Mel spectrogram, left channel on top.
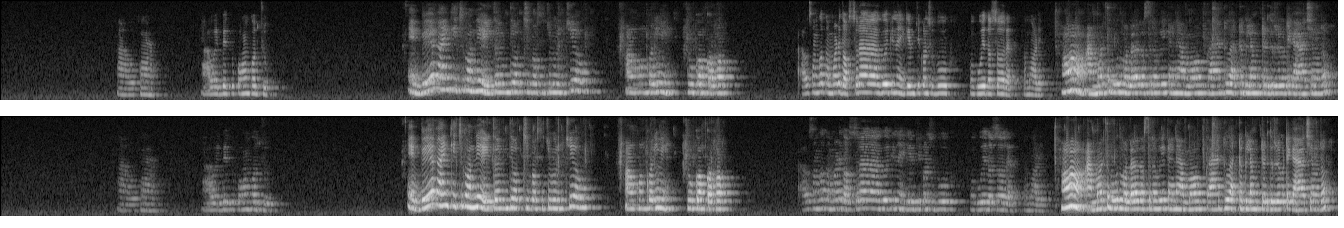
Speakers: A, on the left; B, on the right.
A: ଆଉ କଣ ଆଉ ଏବେ ତୁ କଣ କରୁଛୁ?
B: ଏବେ ଆ କାହିଁକି କିଛି କରୁନି ଏଇ ତ ଏମିତି ଅଛି ବସିଛି ବୁଲୁଛି ଆଉ। ଆଉ କଣ କରିବି ତୁ କଣ କହ।
A: ଆଉ ସାଙ୍ଗ ତମ ଆଡେ ଦଶହରା ହୁଏ କି ନାଇଁ କେମିତି କଣ ସବୁ ହୁଏ ଦଶହରା ତମ ଆଡେ?
B: ହଁ ଆମର ତ ବହୁତ ଭଲ ଦଶରା ହୁଏ କାହିଁକି ନା ଆମ ଗାଁ ଠୁ ଆଠ କିଲୋମିଟର ଦୂରରେ ଗୋଟେ ଗାଁ ଅଛି ଆମର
